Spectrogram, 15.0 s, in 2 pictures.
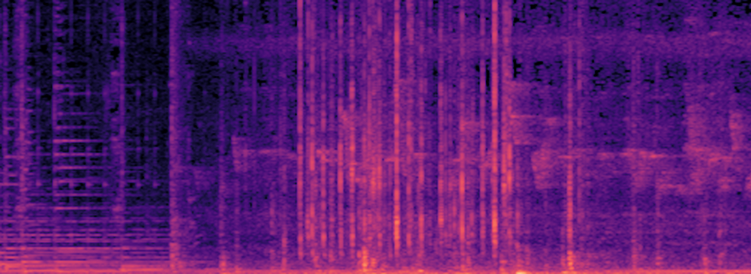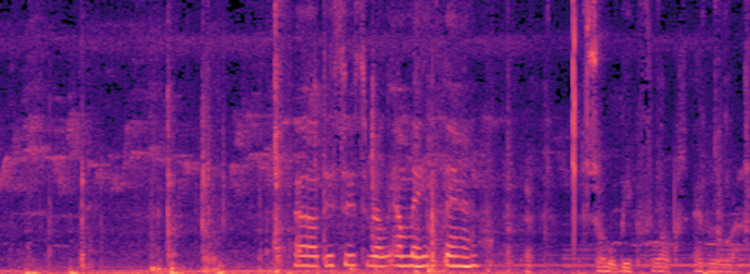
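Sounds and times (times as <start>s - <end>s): birds chirping and singing: 0.0s - 15.0s
steady low hum: 2.0s - 14.7s
sharp clicks: 2.8s - 5.4s.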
